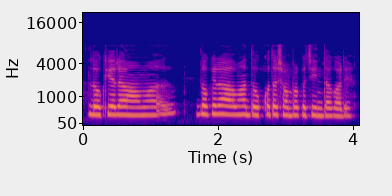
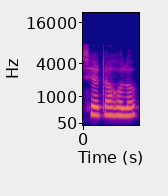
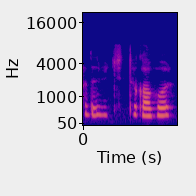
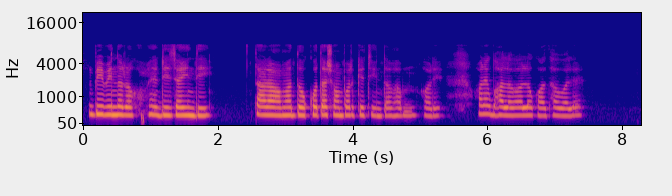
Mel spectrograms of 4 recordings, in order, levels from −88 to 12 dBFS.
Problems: constant background noise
